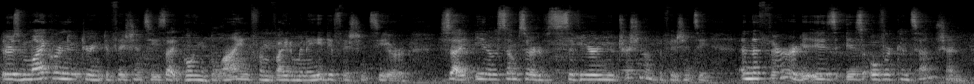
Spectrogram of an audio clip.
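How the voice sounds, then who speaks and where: Through noticeable background noise and audible room echo, a woman speaks at a fairly quick pace, her pitch fairly high with ordinary variation. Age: 60s. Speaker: registered dietitian. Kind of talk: interview. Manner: energetic.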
